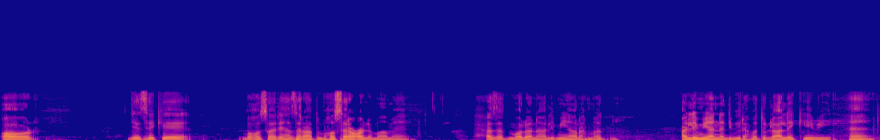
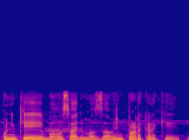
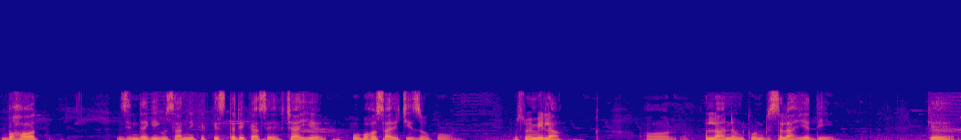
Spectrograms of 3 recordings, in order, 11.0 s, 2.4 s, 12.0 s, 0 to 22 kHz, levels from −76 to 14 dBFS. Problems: constant background noise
